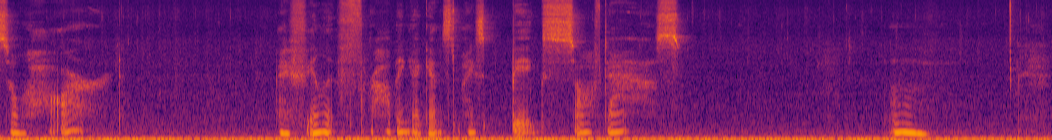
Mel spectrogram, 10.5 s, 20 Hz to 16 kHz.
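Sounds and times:
low rumble: 0.0 - 10.5
speech: 0.1 - 1.0, 2.8 - 6.9, 8.9 - 9.4
heavy rain: 0.1 - 10.5
short falling vocal sound: 8.8 - 9.6.

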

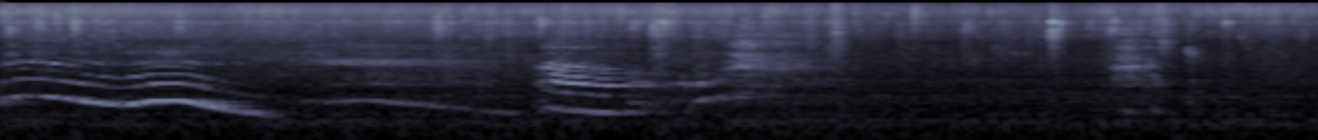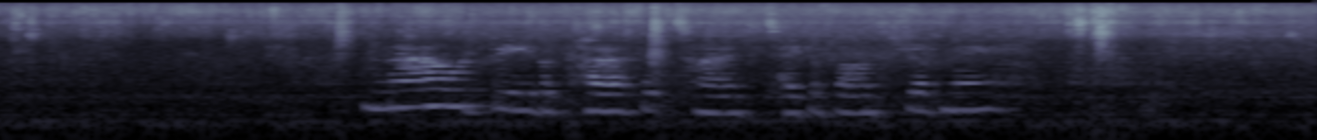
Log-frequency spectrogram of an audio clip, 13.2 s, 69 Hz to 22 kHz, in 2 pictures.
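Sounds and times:
hot shower water running: 0.0 - 13.1
person sighing: 0.6 - 2.5, 3.1 - 4.2
speech: 9.5 - 11.8.

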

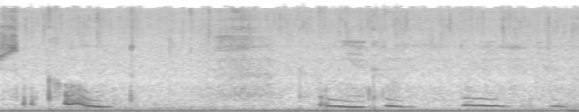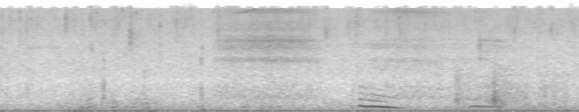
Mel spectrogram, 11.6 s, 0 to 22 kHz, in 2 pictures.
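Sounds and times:
heavy rain pouring: 0.0 - 11.5
low thunder rumble: 3.1 - 11.5
speech: 3.3 - 5.8.

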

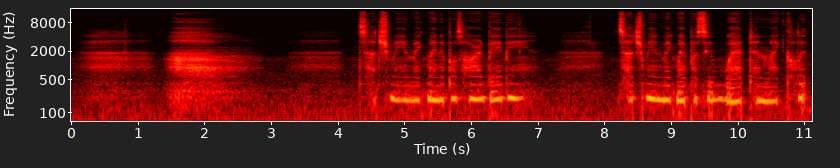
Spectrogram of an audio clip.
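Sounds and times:
person breathing faster and harder: 0.2 - 4.1, 7.3 - 8.0
speech: 4.6 - 6.9, 8.3 - 11.1.

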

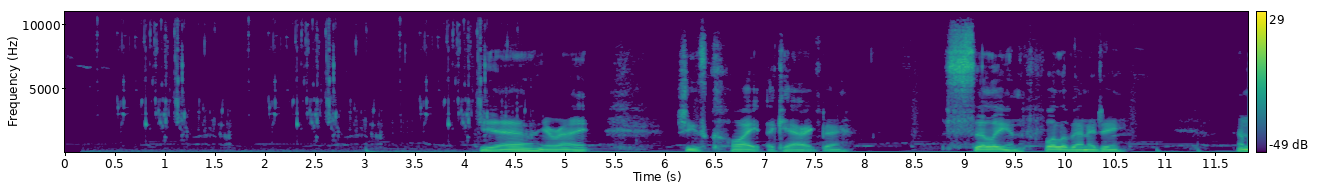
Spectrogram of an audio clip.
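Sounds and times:
liquid pouring into a glass in a gurgling trickle: 0.1 - 4.6
speech: 4.2 - 7.9, 8.8 - 10.8.

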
